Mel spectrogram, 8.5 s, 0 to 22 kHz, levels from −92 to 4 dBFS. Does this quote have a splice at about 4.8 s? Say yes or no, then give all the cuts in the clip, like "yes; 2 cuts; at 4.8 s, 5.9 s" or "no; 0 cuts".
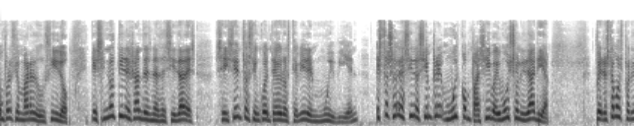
yes; 1 cut; at 4.8 s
